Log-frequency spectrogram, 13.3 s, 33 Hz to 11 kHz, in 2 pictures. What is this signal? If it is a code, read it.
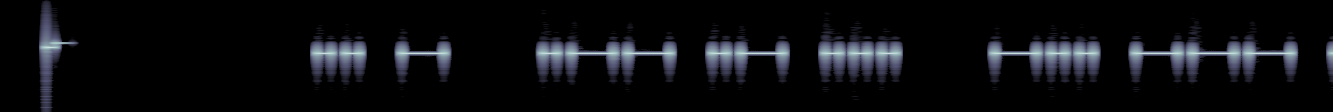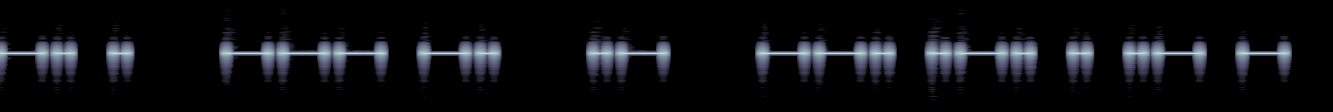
Morse code, heard as a keyed tone, about 17 wpm, 700 Hz. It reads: IT WAS DONE ON A GREAT
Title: Sentences from Top 1000 Words - Review Part 5 - 17wpm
